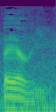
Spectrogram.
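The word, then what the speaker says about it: Barre: This is pronounced Barry.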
